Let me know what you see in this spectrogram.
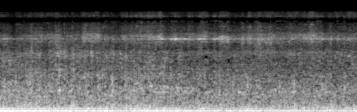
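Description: Express train passing close by: a steady low engine hum under the noisy rumble of the train, slowly getting quieter.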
